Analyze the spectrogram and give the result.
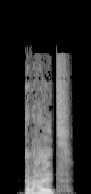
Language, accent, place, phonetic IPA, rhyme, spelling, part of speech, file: German, Germany, Berlin, [ɛɐ̯ˈhalt͡s], -alt͡s, Erhalts, noun, De-Erhalts.ogg
- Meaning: genitive singular of Erhalt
